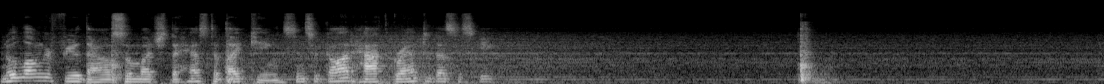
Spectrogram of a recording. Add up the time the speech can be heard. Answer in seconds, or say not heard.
5 s.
